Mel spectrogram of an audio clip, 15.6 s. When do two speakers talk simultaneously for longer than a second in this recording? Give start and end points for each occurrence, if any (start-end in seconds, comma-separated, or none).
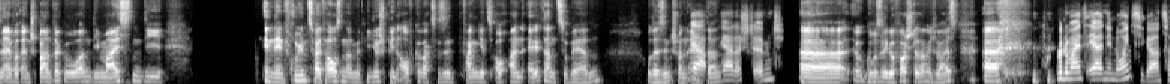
none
